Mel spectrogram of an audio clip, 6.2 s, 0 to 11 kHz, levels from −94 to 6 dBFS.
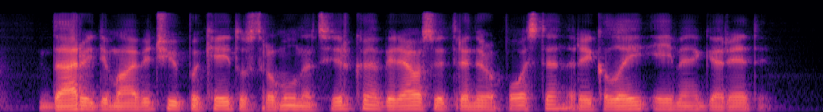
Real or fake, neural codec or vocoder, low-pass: fake; codec, 16 kHz, about 1 kbps, DyCAST, with the encoder's durations; 7.2 kHz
